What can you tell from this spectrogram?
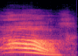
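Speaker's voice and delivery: high shocked "oh" cry; sudden shocked cry. Retold or imitated. Narrator reliving his friend falling after gunshots, high shocked cry. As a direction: cry out as your friend falls.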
